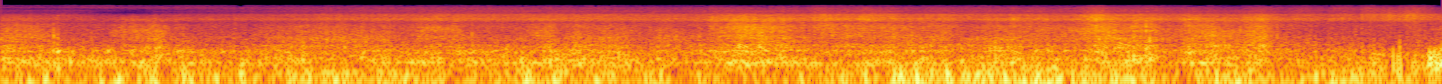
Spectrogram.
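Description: Wind buffeting the microphone as a snowboard runs downhill, with a steady rumble and the board's edges hissing and scraping over the snow in turns.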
